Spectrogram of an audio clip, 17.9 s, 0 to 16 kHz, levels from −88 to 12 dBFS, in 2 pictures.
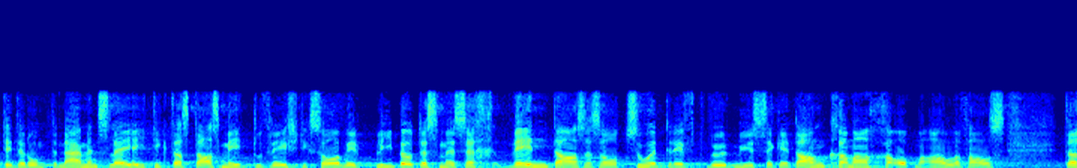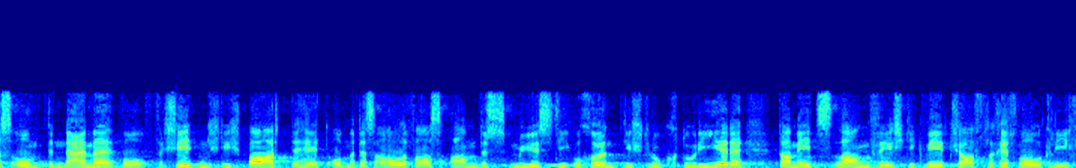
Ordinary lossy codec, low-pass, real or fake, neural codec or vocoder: AAC, 96 kbps; 7.2 kHz; real; none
